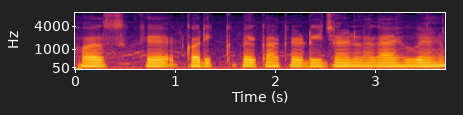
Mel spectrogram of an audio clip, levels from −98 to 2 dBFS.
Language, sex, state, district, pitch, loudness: Hindi, female, Jharkhand, Garhwa, 125 Hz, -14 LUFS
